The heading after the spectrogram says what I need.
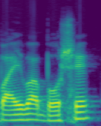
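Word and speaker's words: viva voce: एंड बायवा बोशे, देखिए इसका जो प्रोनाउंसिएशन होता है वो बायवा बोशे या बायवा बोशे होता है, फ्रॉम जनवरी 3 टू फरवरी 1।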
